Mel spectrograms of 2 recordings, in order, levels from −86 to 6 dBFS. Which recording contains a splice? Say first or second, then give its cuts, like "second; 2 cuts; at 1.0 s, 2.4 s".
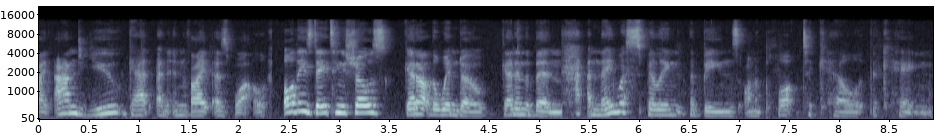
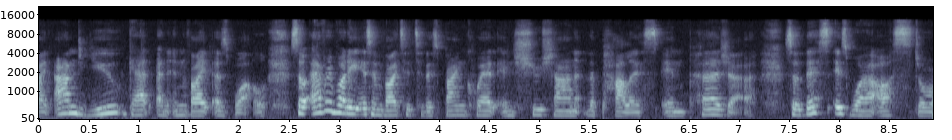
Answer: first; 2 cuts; at 2.3 s, 5.3 s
